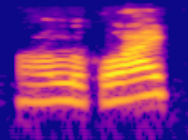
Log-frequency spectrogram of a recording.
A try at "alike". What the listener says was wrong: Look alike, jadi ada e-nya. look like. Look alike, ya artinya mirip.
